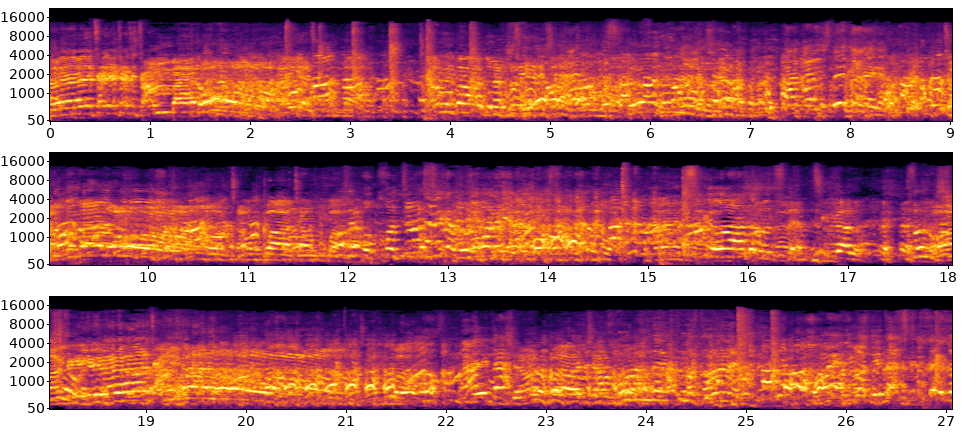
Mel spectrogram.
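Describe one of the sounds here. Several men talk over each other with animation, close by.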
